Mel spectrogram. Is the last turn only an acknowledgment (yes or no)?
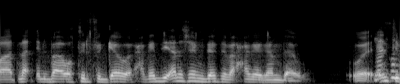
no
